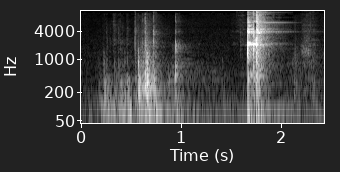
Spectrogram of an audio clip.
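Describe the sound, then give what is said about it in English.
A lid comes off a pot of homemade mincemeat: a few soft clinks, then one sharp metallic clank that rings briefly and fades. “Do you want to take the lid off now and have a quick smell, see what the aroma's like?”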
